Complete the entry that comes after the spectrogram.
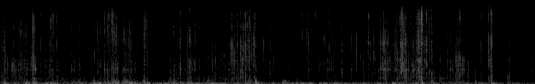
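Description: Multicolored Playfoam, made of foam beads in a sticky binder, is pressed with a whole hand and squeezed with the fingertips. It gives off dense, quiet crackling and sticky tearing, crinkling sounds with bright, sharp pops over a low rumble.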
